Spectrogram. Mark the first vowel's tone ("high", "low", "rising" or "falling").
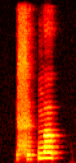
rising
